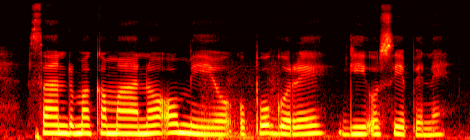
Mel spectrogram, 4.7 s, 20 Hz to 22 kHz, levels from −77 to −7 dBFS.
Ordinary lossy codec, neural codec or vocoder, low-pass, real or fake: none; none; 19.8 kHz; real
